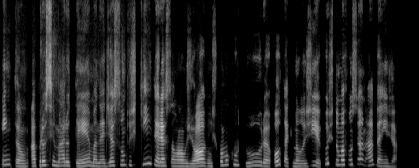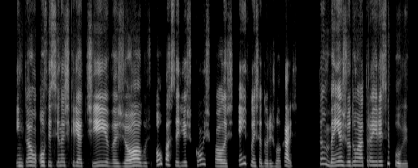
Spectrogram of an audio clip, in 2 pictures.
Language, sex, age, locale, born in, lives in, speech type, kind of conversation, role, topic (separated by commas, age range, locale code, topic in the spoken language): Portuguese, female, 25-29, pt-BR, Brazil, Italy, read, expert-assistant, expert, Que passos posso seguir para envolver mais pessoas nas decisões sobre o que é melhor para a cidade?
